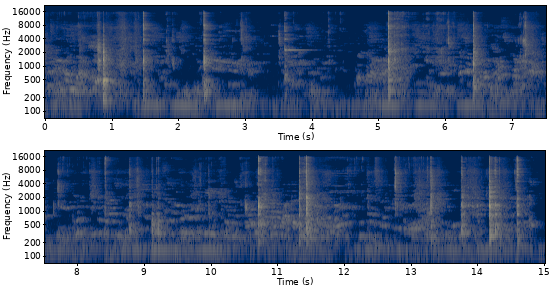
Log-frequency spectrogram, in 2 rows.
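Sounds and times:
cutlery clinking on ceramic plate: 0:03.5 - 0:04.0.

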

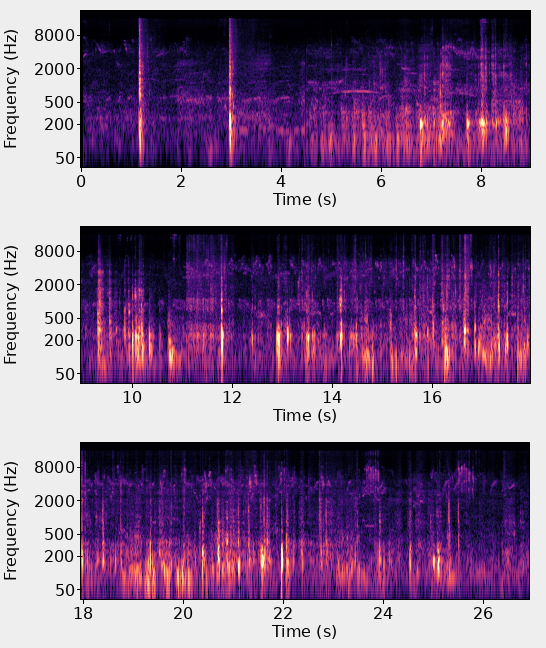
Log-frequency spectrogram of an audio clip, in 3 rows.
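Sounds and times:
plastic buckets knocking: 0:04.5 - 0:25.8.

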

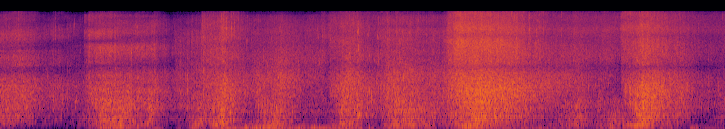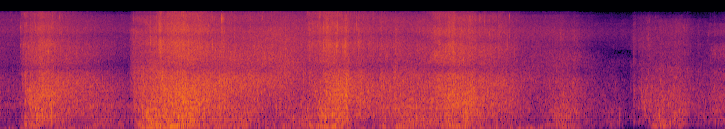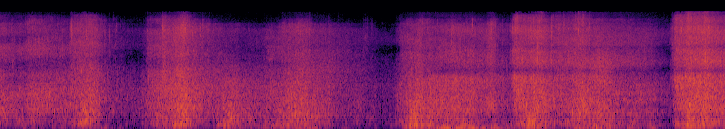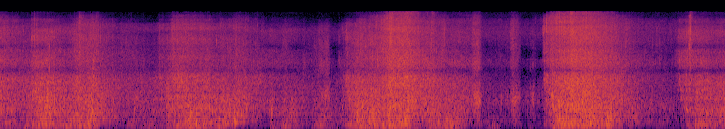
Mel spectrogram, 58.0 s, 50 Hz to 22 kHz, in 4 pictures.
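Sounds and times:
surf washing onto shore: 0:00.0 - 0:26.4.

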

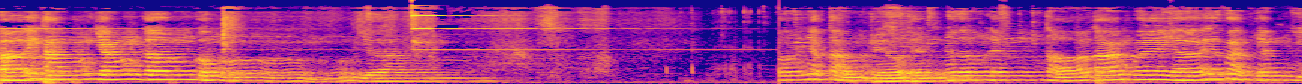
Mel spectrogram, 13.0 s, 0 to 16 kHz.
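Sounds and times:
monk chanting through microphone: 0:00.0 - 0:04.2, 0:07.8 - 0:13.0
bell ringing: 0:04.1 - 0:07.8.

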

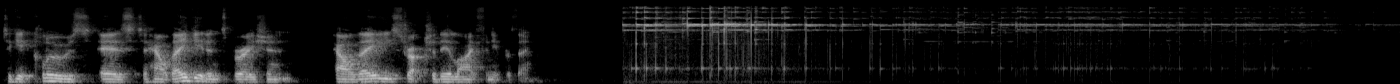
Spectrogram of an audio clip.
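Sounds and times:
tinkling jingling bells: 0:06.2 - 0:14.0.

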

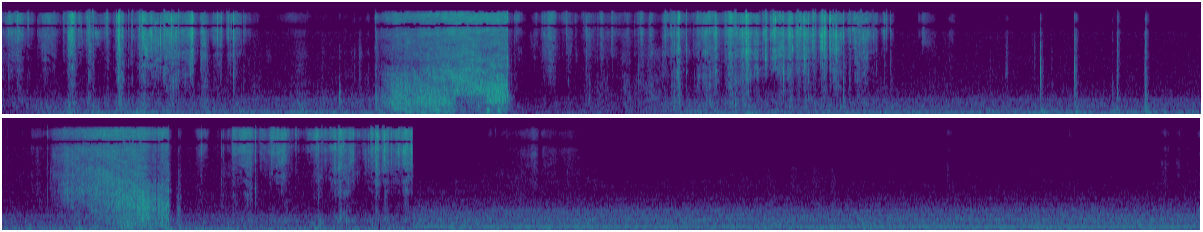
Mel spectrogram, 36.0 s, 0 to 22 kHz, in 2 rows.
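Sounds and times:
crackly tape rustling: 0:00.0 - 0:03.9, 0:07.7 - 0:14.0, 0:20.0 - 0:24.2
tape ripping off fabric: 0:18.7 - 0:20.6.

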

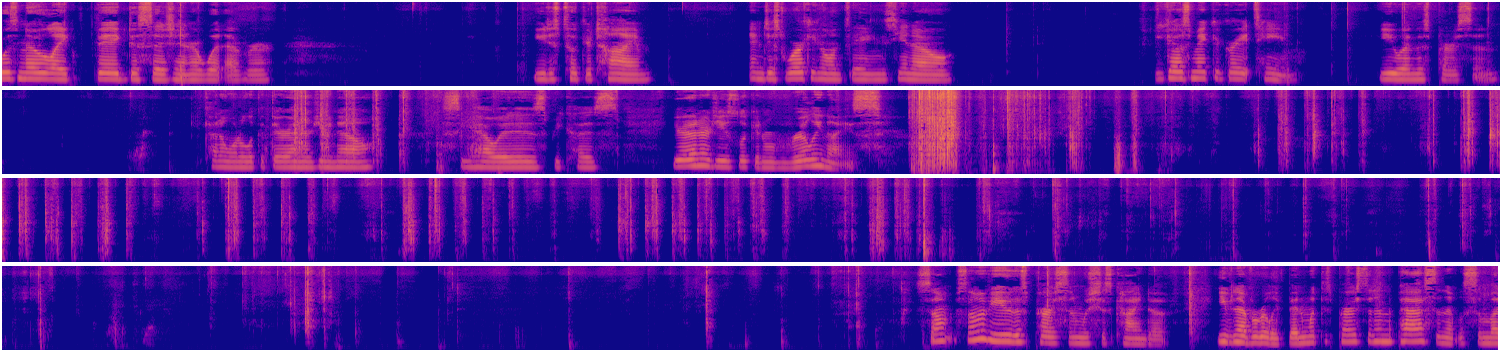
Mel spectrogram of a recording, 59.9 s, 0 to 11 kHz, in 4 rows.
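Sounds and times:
cards being shuffled: 0:17.8 - 0:19.8, 0:24.0 - 0:46.1, 0:47.0 - 0:48.6, 0:51.7 - 0:53.8.

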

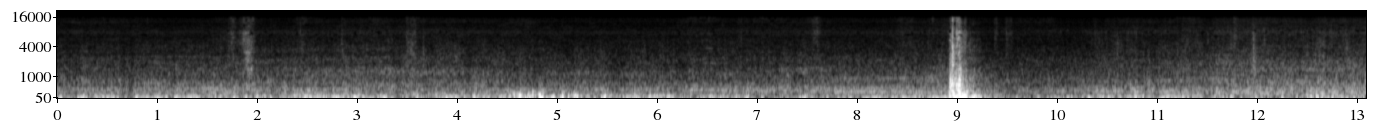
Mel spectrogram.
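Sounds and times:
wind rumble on microphone: 0:00.0 - 0:08.4
truck door shutting: 0:08.8 - 0:09.7.

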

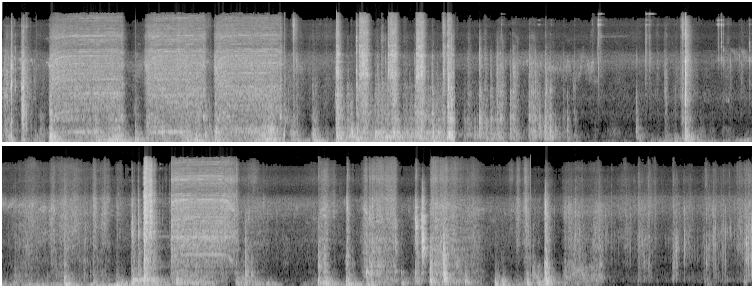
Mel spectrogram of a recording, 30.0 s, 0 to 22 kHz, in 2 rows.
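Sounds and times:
power drill running: 0:02.9 - 0:05.6, 0:18.4 - 0:19.7
knocks and clatter: 0:17.5 - 0:18.4.

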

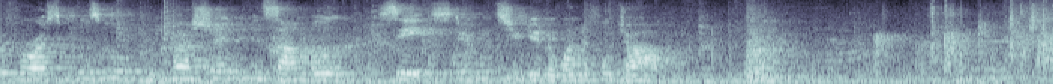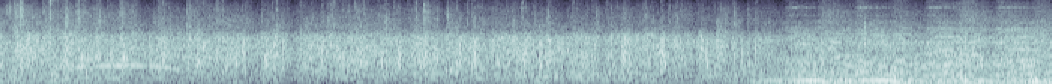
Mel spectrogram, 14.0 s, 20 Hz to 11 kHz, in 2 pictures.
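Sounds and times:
audience applauding: 0:05.8 - 0:13.2.

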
